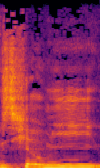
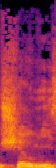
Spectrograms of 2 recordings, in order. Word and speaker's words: Xiaomi: je vais vous présenter le sjao me où le ch a omis ça dépend comment on le prononce à la française ou à la chinoise le mib en deux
